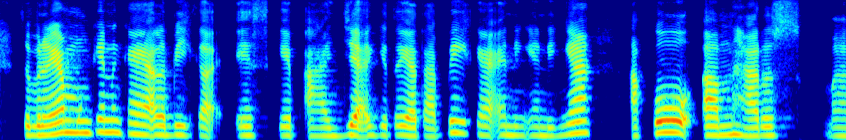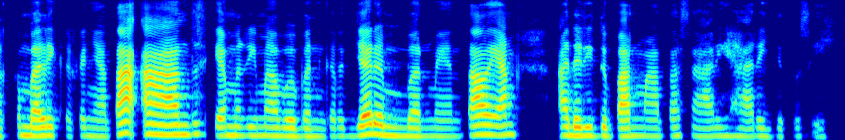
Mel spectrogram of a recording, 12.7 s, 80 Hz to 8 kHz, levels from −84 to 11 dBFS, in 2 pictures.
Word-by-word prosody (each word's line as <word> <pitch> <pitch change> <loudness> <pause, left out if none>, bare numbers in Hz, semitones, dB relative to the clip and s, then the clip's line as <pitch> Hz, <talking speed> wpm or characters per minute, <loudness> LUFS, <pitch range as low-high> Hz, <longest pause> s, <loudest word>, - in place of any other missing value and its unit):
sebenernya 190 +4 +4
mungkin 245 0 0
kayak 195 -3 +2
lebih 195 -1 -3
ke - - 0 0.2
escape 185 0 -8
aja 175 +3 +1
gitu 190 +1 -9
ya, 175 - +4
tapi 175 +8 -4
kayak 195 -5 -5
ending-ending-nya 185 +6 -1 0.2
aku, 240 +8 +6
mmm, 190 +1 +3
harus 180 -1 -3 0.2
me 175 -1 -10
kembali 180 0 -1
ke 170 - -22
kenyataan, 200 +4 +3
terus 215 +1 -11
kayak 180 -3 -4
menerima 180 -1 -7
beban 165 -1 -5
kerja 175 +5 +1
dan 195 - 0
beban 170 -1 -6
mental 165 +4 0
yang 195 +1 0 0.4
ada 180 -1 +1
di 180 - -2
depan 170 -1 -2
mata 175 0 -11
sehari-hari, 170 -2 -12
gitu 160 +1 -25
sih. 170 -1 -27
180 Hz, 165 wpm, -20 LUFS, 170-195 Hz, 0.4 s, aku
